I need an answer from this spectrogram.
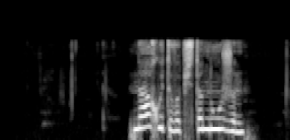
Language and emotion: Russian, angry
